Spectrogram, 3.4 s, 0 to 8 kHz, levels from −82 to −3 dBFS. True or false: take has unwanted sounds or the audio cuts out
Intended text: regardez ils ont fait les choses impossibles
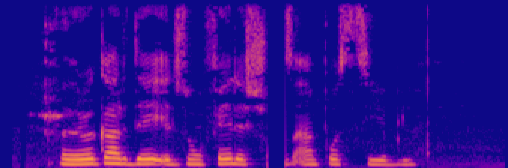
true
